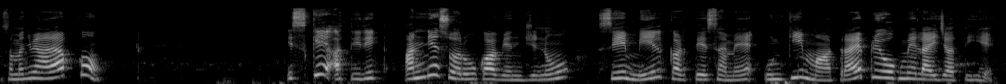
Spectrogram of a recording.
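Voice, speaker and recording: A woman teaching a primary school lesson, explaining slowly, drawing out letter sounds and asking questions she answers herself. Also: fairly high pitch, expressive, fairly bright tone. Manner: explains slowly, often asks and answers her own questions; addresses pupils as "beta". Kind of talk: recorded online class lesson.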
